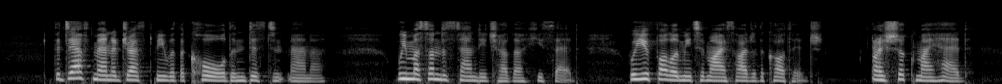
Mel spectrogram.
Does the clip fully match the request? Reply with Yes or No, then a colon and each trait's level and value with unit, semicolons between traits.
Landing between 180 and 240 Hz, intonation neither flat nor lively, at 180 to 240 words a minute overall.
Yes: medium, 185 Hz; average, 4.1 semitones; average, 190 wpm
